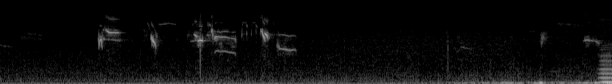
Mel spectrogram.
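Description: Birds chirping: a cluster of quick, high, sliding chirps about one to three seconds in, with a few fainter ones later. A low rumble rises near the end.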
